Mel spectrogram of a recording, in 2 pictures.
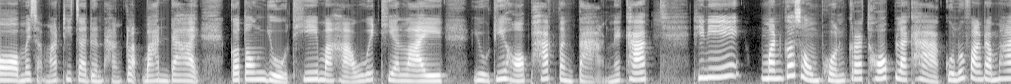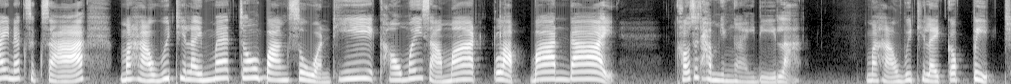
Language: Thai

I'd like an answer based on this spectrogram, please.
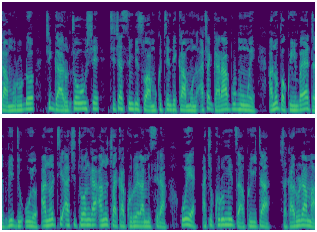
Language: Shona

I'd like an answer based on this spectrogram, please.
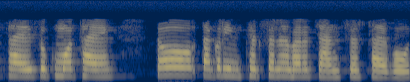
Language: Odia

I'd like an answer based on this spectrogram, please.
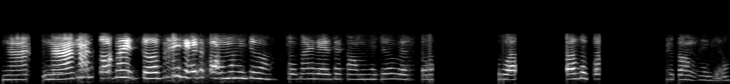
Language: Odia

